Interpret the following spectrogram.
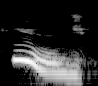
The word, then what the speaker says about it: huge: But when you put an e at the end of it, it becomes huge. Huge. Huge means very big.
